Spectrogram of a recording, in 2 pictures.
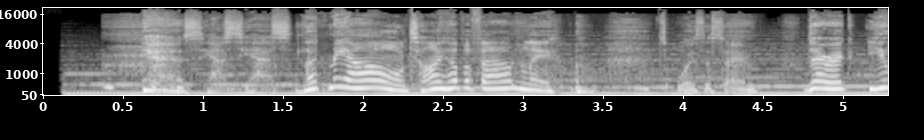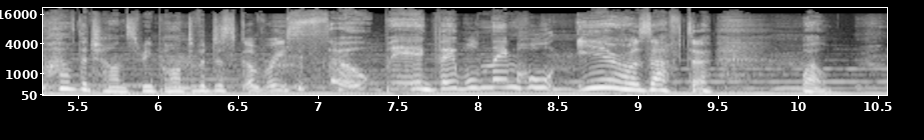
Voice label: Character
